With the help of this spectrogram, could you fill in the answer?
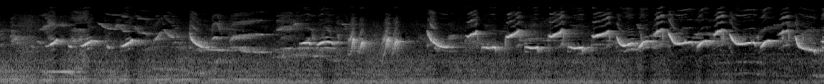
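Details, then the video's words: Hwamei song builds from scattered whistles into a dense, quickening stream of bright looping notes, rising and falling sharply, about two notes a second, growing fuller toward the end. "Họa mi hót"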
